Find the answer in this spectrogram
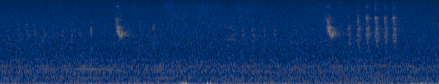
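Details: Wild Eurasian tree sparrows in a fight, Lower Silesia, Poland, near Bolesławiec; two sharp downward chirps about two seconds apart, the second running into a quick harsh chattering rattle, with low thuds in the background.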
